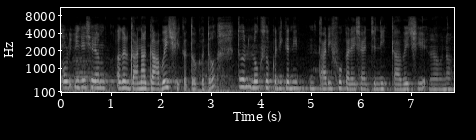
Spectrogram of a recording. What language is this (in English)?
Maithili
